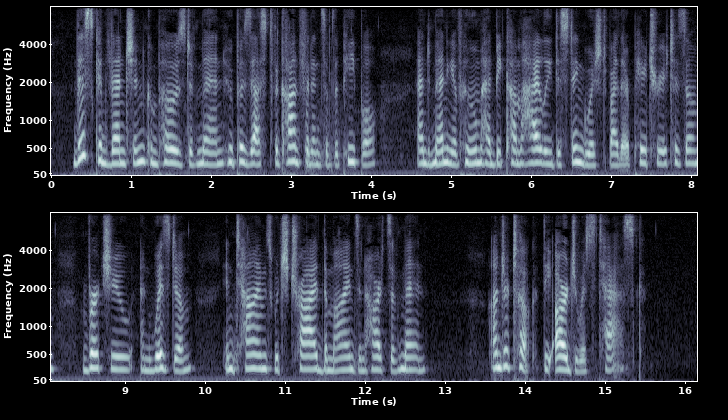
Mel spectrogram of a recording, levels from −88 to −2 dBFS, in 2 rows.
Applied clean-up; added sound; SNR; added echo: neural mask model Resemble Enhance denoiser.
